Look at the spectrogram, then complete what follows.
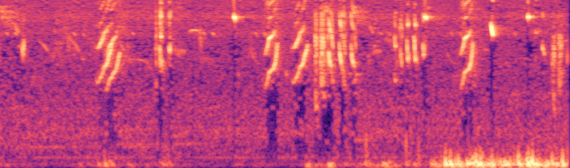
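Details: Saffron finch calling: sparse, high, bright chirps and short downward slurs at irregular intervals, with low rumbling background noise building toward the end.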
